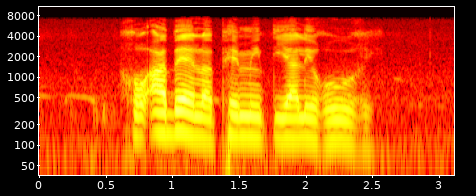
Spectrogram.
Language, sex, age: Tswana, male, 22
